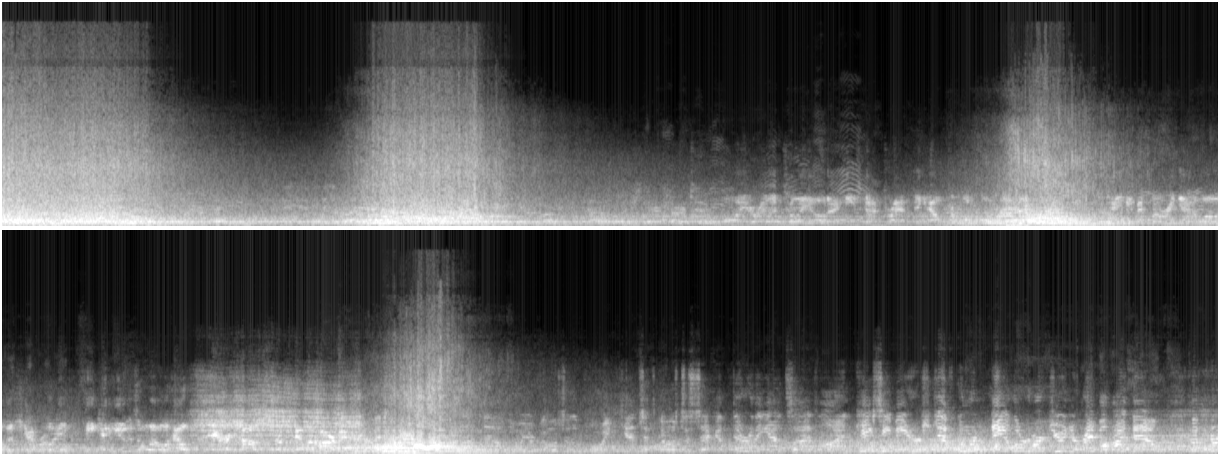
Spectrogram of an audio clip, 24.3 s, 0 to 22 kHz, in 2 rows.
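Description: NASCAR race cars at Talladega during the 2012 Good Sam 500 roar past the stands in loud swelling packs, each pass rising and fading, heard from the grandstand with a race announcer talking throughout.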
